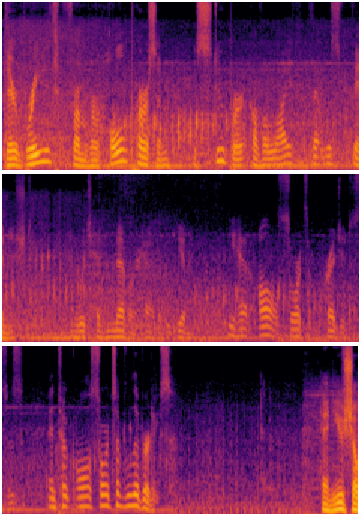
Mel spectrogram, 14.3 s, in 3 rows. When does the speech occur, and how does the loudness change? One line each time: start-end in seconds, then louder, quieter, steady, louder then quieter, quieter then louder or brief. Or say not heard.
0.0-11.8 quieter then louder
13.8-14.2 brief.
